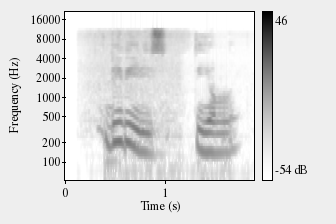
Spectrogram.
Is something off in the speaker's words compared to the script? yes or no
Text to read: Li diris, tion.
no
